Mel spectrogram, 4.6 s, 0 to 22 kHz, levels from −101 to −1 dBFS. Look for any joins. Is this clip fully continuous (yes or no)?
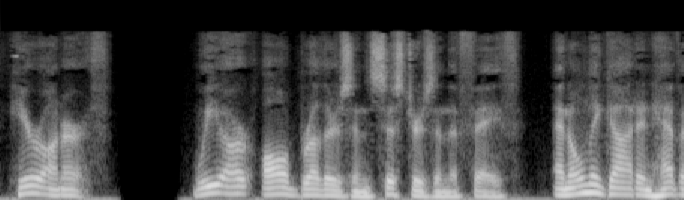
yes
